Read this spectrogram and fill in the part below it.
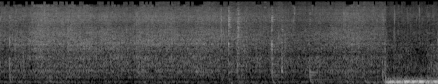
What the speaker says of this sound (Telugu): ఆనియన్ చూసారా కొంచెం వేగింది, ఇంకా వేగాలి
